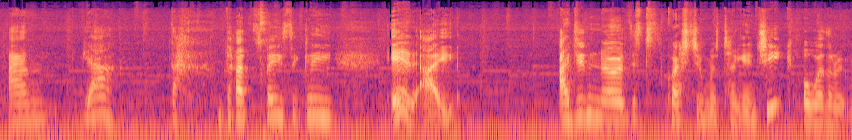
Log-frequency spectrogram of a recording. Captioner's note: laughs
